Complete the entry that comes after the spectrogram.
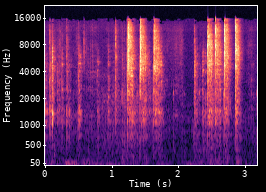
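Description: Plastic parts of a 2004 Transformers Sentinel Maximus toy being folded and clipped into place, giving close, crisp clicks and ratcheting snaps in quick clusters separated by brief pauses.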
